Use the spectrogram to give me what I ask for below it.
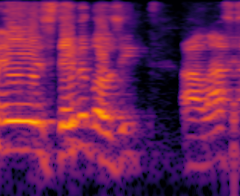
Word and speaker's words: Lozzi: name is not working my name is David low Z last names pronounced alone Z you can just call me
